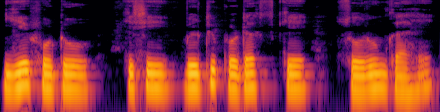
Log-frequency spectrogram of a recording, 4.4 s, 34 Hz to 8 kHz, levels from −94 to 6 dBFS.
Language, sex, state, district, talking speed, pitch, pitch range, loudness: Hindi, male, Jharkhand, Ranchi, 120 wpm, 110 Hz, 105-115 Hz, -17 LUFS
